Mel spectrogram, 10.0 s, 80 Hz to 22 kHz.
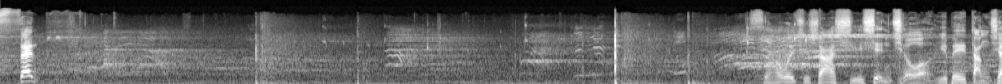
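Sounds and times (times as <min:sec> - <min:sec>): sports hall background: 0:00.0 - 0:10.0.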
